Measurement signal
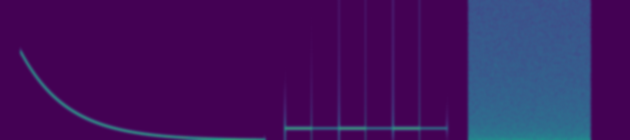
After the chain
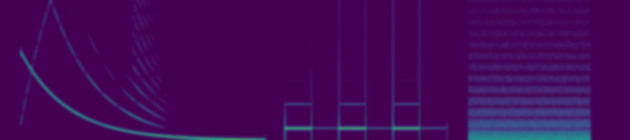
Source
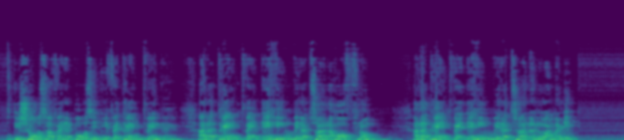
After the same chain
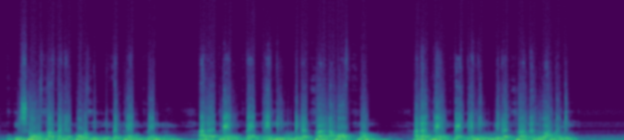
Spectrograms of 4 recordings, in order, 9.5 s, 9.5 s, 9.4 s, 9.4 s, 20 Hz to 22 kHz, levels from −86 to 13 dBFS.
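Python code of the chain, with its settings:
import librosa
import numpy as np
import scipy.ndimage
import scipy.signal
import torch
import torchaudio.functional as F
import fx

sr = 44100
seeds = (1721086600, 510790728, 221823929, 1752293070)

y = fx.wiener(x, sr, points=25)
y = F.gain(torch.from_numpy(y), 4.0).numpy()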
